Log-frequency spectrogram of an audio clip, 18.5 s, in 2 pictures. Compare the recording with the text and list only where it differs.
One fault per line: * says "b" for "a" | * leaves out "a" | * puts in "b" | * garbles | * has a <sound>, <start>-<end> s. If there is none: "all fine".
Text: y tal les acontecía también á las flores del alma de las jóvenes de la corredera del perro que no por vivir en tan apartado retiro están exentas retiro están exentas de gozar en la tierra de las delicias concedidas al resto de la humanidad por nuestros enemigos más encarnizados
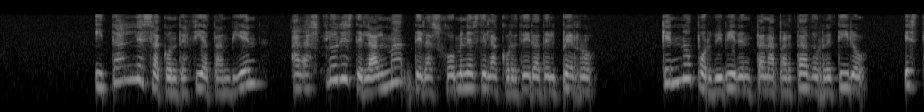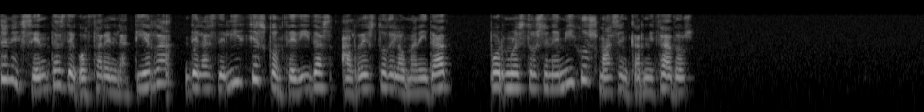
* leaves out "retiro están exentas"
